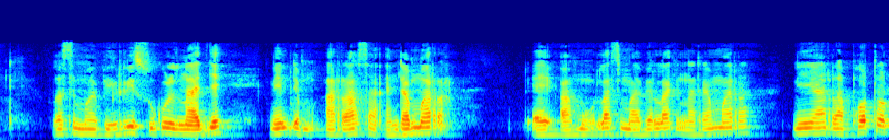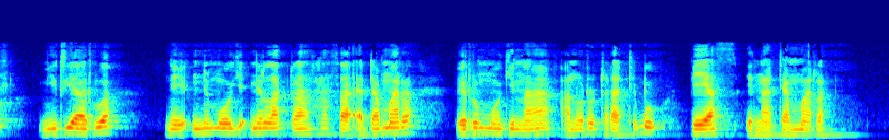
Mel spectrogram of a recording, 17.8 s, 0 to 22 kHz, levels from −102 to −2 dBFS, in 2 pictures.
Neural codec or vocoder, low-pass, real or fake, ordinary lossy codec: none; 7.2 kHz; real; MP3, 48 kbps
